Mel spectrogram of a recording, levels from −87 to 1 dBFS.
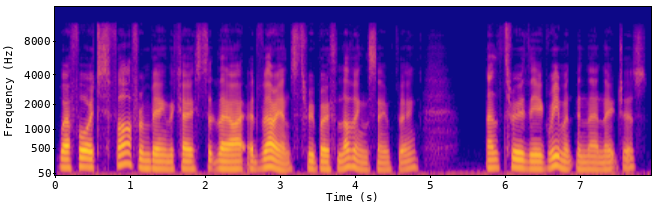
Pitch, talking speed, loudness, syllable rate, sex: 125 Hz, 195 wpm, -17 LUFS, 5.3 syllables/s, male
